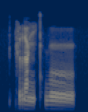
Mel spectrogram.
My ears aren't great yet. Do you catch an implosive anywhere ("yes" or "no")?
no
